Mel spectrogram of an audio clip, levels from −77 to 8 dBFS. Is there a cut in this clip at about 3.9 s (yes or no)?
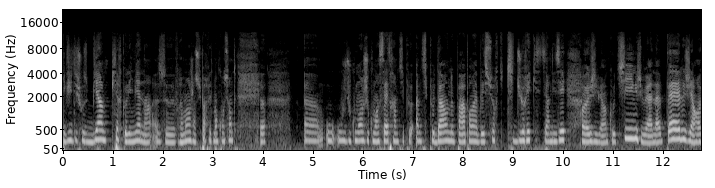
yes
